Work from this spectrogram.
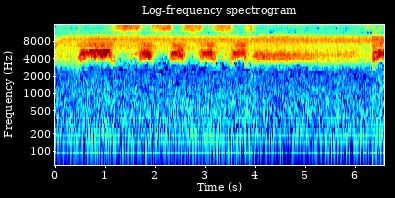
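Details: Cicadas singing through a summer night: a sharp, high continuous buzz carrying a series of five or six pulsing swells, each under a second long, before it settles into an even hum and rises again at the end.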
